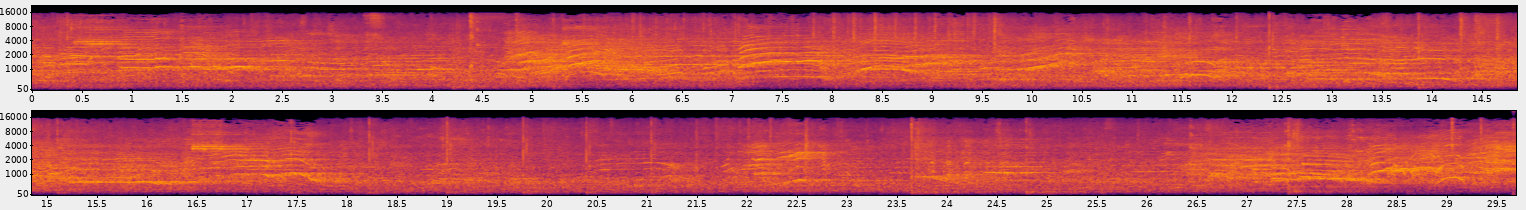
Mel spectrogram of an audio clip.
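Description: A large crowd cheers and screams in an echoing hall.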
